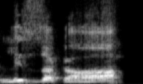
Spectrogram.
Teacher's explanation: کاف کے اوپر چونکہ کھڑا زبر ہے تو ہم نے اس کو دو حرکت کھینچ کے پھر ہا کی آواز نکالنی ہے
